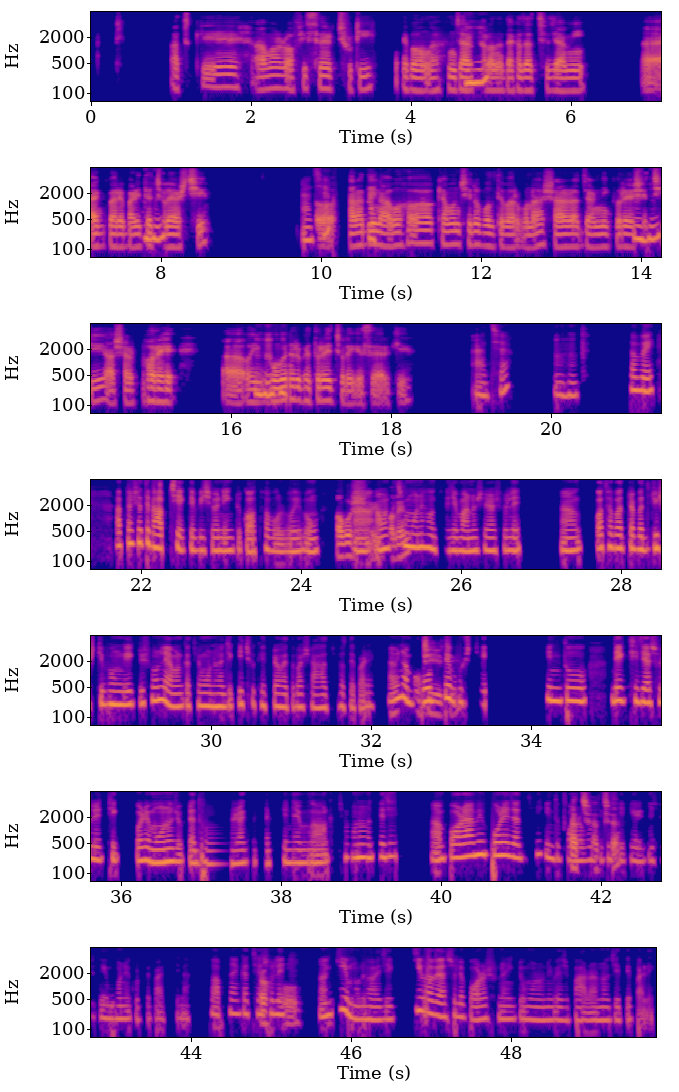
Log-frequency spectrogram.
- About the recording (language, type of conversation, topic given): Bengali, unstructured, পড়াশোনায় মনোনিবেশ কীভাবে বাড়ানো যায়?
- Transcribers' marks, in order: other background noise; static; laughing while speaking: "পরে"; tapping; distorted speech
